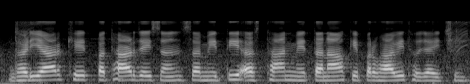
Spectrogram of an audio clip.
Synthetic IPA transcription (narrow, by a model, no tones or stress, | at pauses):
ɡʱəɽijaɾkʰet̪̚pət̪ʰaɾd͡ʒəjsənsəmit̪iəst̪ʰanmet̪ənawkepɾəbʱaʋit̪ɦod͡ʒajt̪t͡ʃʰi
